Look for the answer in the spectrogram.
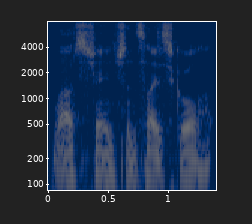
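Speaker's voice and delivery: slow soft movie quote. Retold or imitated. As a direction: murmur the line slowly. Movie line quote again.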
